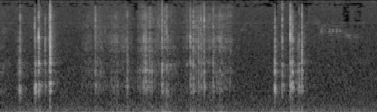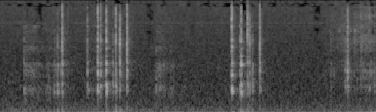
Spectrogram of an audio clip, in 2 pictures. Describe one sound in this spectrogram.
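Fingers tap and crinkle a plastic bottle in crisp bursts.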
